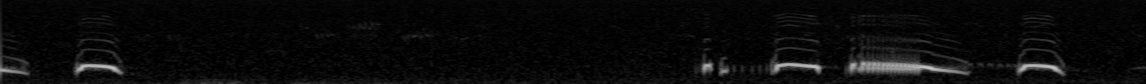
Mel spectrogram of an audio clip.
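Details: A spotted dove calls to prompt other doves: a single hollow coo, a long silence, then a phrase of two quick notes, a coo, a long burred falling coo and a last short coo.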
